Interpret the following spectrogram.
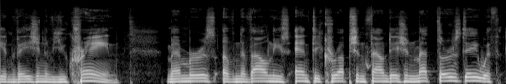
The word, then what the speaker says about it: Navalny: how you say it i said it yeah navalny oh yeah yeah yeah yeah samuel melanie's team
